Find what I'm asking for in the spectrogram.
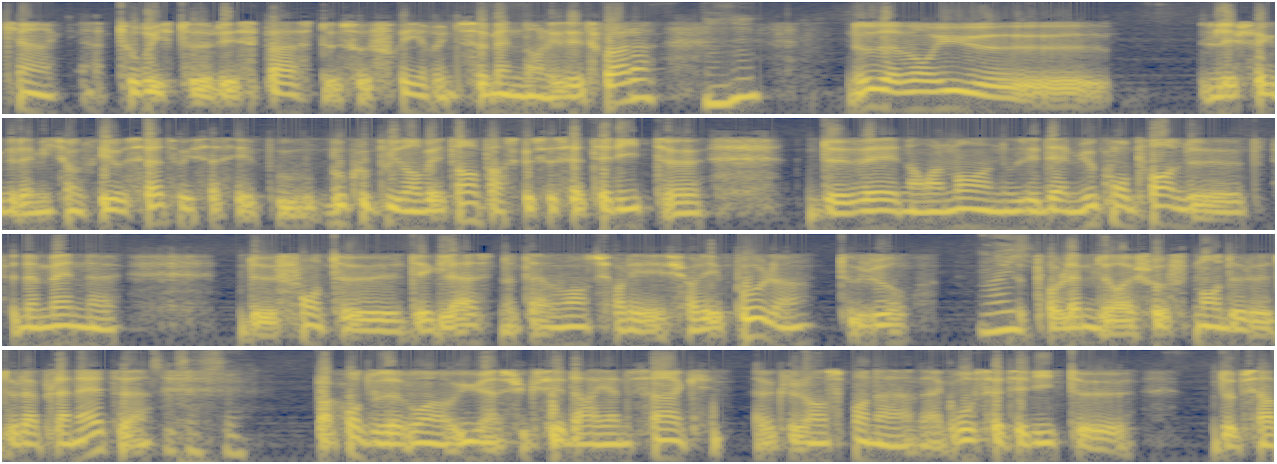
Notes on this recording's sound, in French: par téléphone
